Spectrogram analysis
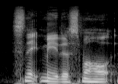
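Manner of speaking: ordinary delivery, nothing marked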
